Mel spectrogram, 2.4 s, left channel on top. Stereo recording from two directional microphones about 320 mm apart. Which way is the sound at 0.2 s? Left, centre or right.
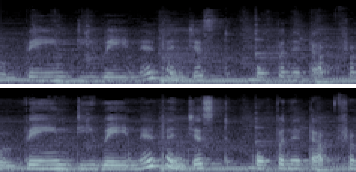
Right.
